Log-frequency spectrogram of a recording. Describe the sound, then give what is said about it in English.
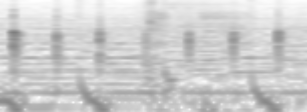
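A short run of about seven crisp hand claps at a steady, fairly quick pace, with a faint low murmur underneath, like one person applauding briefly. “Why are you giving that random applause?”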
